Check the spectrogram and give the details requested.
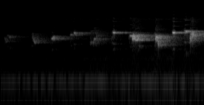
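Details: Lure recording of a yellow-vented bulbul meant to prompt a caged bird to sing: a quick series of gurgling, liquid whistled notes stepping upward and building into a loud, rich bubbling phrase.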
